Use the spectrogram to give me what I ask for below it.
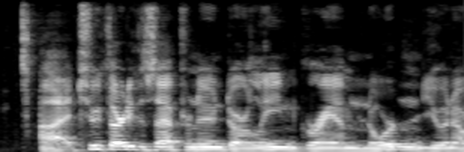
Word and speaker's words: Darline: It is spelled D- A R L I N E. Everybody that we've heard has pronounced it Darlene, so that's what we're going to go with.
